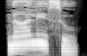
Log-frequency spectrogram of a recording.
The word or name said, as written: ನಲಿಸು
